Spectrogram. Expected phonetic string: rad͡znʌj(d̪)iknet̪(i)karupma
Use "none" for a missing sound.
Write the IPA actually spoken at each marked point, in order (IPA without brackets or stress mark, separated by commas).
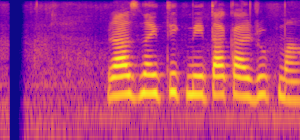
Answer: t̪, a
